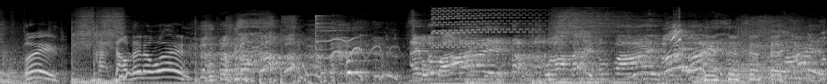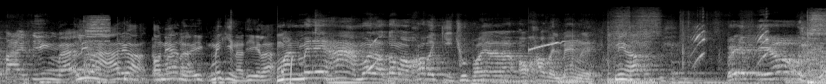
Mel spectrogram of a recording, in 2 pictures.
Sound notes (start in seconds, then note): 1.9 laughs; 6.7 screams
